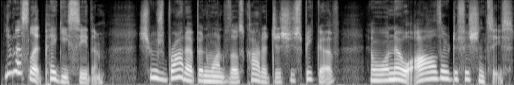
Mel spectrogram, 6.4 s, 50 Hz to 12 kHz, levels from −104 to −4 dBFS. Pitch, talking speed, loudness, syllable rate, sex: 195 Hz, 225 wpm, -19 LUFS, 5.8 syllables/s, female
